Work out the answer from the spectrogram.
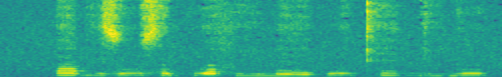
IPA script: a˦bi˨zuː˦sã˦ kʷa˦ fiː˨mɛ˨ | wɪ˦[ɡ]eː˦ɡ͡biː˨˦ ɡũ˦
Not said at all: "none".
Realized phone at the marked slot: kʰ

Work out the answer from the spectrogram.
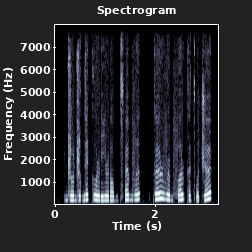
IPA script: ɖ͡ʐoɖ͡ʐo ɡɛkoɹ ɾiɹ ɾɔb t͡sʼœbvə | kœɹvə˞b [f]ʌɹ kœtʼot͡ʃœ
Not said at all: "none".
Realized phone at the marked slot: f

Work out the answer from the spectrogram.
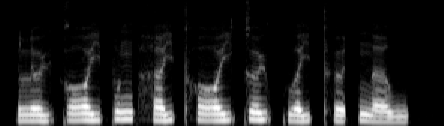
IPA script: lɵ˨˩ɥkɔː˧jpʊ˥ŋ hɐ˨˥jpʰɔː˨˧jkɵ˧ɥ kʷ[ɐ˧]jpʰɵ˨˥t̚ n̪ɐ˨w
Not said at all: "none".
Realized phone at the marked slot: ɐ˨˧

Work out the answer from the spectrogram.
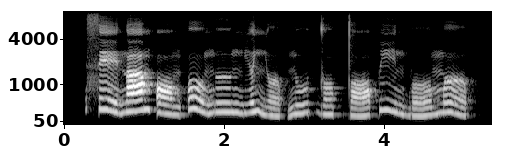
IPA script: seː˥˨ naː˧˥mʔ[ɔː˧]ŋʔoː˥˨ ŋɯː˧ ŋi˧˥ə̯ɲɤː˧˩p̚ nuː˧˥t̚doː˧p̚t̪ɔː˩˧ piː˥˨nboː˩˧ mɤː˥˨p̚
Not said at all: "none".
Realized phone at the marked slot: ɔː˧˩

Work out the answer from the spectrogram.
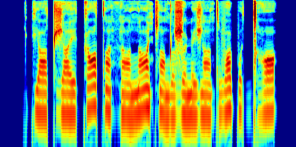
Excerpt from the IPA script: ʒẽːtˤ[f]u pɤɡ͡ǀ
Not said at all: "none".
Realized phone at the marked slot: v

